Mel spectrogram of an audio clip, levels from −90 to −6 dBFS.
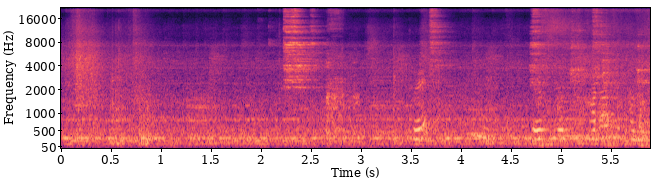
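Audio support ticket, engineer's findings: Regular clicks every 1.17 s, about five between 0.47 and 5.15 s; likely clock drift buffer slips, roughly 150 ppm mismatch, a few samples dropped or repeated each time. Even spacing rules out random dropouts.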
